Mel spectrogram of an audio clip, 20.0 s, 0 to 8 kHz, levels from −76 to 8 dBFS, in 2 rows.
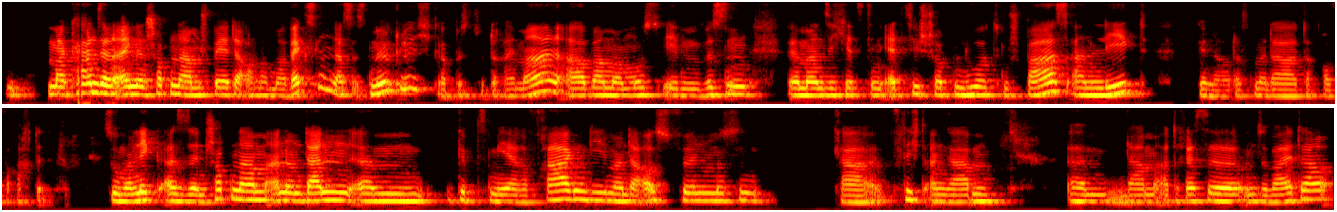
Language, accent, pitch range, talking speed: German, German, 170-210 Hz, 195 wpm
